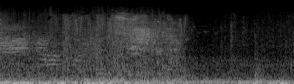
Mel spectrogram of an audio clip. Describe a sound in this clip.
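An energy weapon blasts with a loud crackling roar.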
